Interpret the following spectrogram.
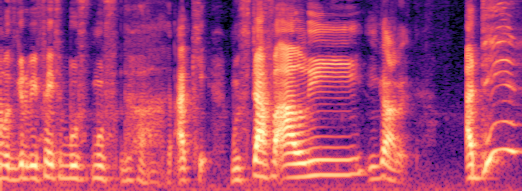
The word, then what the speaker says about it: Mustafa Ali: We already talked about him, but I think when everybody heard that Daniel Bryan was going to be facing Mustafa Ali.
